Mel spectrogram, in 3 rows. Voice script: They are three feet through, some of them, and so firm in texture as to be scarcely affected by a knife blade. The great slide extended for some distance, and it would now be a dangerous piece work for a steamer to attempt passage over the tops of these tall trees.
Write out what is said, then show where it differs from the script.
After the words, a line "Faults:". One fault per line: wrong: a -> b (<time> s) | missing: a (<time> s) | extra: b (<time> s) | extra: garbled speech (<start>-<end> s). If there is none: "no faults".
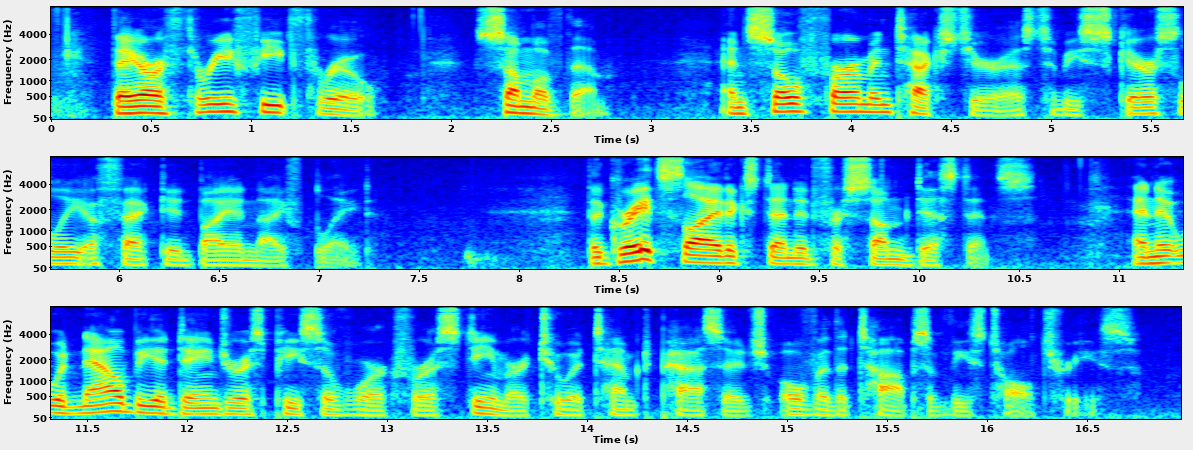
They are three feet through, some of them, and so firm in texture as to be scarcely affected by a knife blade. The great slide extended for some distance, and it would now be a dangerous piece of work for a steamer to attempt passage over the tops of these tall trees.
Faults:
extra: of (12.7 s)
